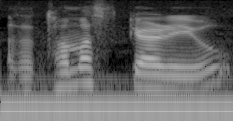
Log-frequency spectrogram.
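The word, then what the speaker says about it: Thomas Carew: না এরপর আছে থমাস প্রো আচ্ছা এটার সঠিক উচ্চারণ কি হবে এই দেখ এখানে আছে হচ্ছে আমাদের গু ট্রান্সলেটরের ব্যবহার আচ্ছা ক্যারিও থমাস ক্যারিও another name of দিস group is known for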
